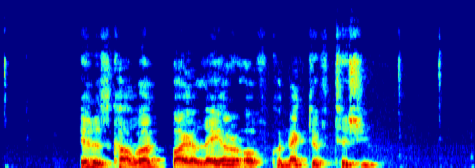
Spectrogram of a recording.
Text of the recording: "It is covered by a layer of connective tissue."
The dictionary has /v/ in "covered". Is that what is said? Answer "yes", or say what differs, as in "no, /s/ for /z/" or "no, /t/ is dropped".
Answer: yes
